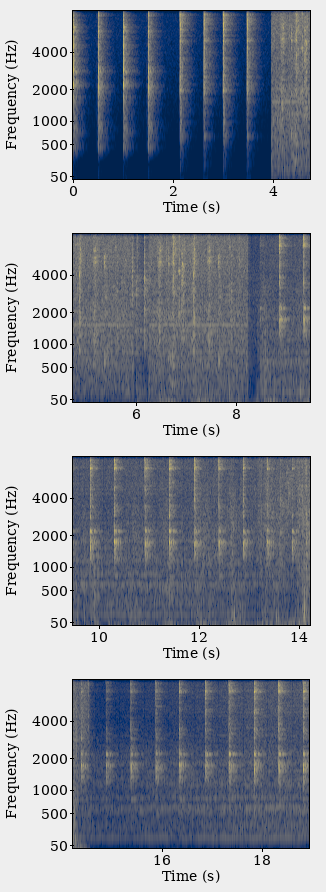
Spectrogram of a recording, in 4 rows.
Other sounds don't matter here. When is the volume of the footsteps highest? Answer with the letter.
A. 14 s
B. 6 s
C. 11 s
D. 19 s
A.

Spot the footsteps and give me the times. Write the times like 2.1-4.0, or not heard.
6.0-14.6.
